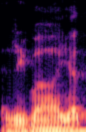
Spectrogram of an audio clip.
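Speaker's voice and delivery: روایت said "rivaayat", short "i" after the r; correct pronunciation. Shown as a demonstration. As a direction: open روایت with "ri", then long "vaa". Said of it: "دوبارہ سنیے".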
